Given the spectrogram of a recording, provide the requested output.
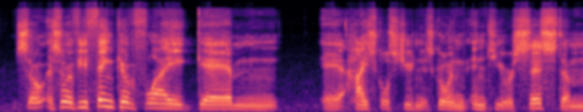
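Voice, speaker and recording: A man's bright, sharp voice with a Scottish accent, fairly high-pitched, at a fairly slow pace with ordinary pitch variation. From Scotland. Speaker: podcast host. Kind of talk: interview.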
